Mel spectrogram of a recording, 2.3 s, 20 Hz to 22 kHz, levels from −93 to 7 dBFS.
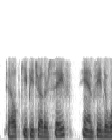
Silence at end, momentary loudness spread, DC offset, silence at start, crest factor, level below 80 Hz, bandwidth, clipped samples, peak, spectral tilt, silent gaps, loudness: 0 s; 3 LU; under 0.1%; 0.15 s; 14 dB; -64 dBFS; 4.1 kHz; under 0.1%; -6 dBFS; -6.5 dB/octave; none; -21 LUFS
